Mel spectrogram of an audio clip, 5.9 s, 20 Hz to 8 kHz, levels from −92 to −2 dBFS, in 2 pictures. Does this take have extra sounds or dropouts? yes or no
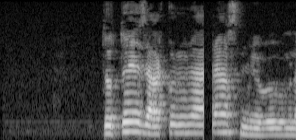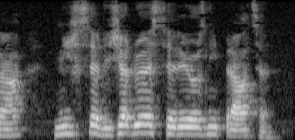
yes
